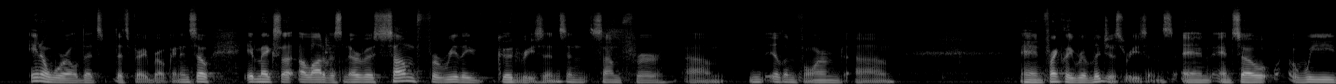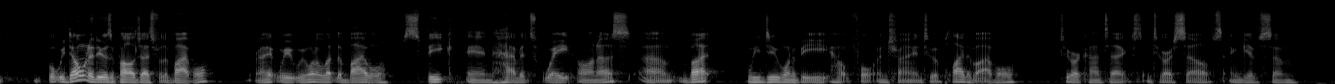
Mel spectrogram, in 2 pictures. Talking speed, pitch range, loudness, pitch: 195 wpm, 100-120 Hz, -37 LUFS, 105 Hz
